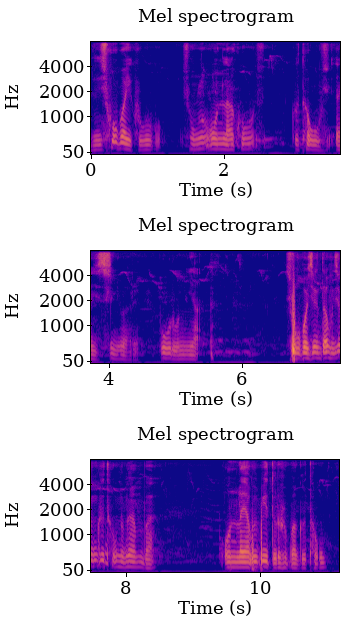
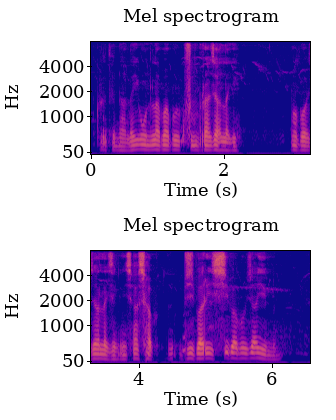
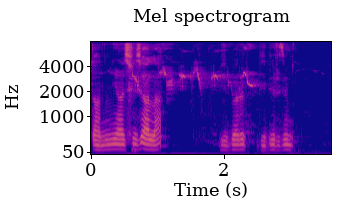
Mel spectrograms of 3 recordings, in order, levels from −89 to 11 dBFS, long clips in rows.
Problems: constant background noise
